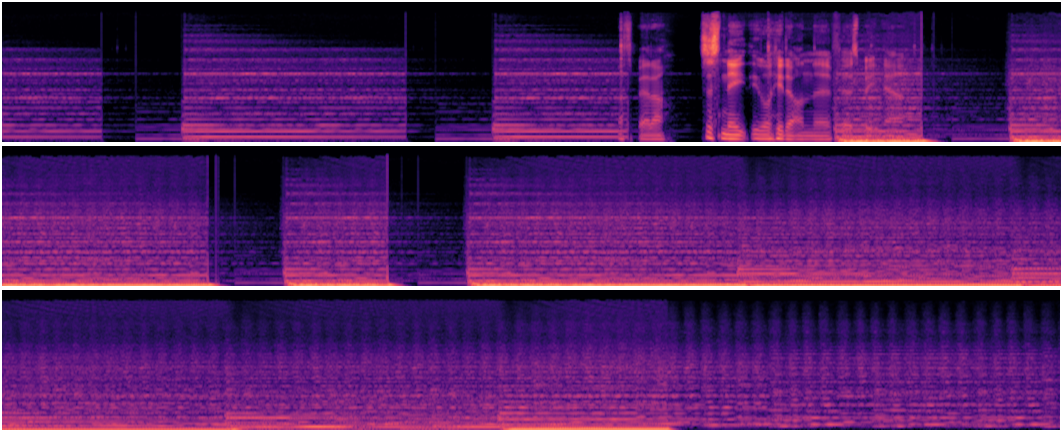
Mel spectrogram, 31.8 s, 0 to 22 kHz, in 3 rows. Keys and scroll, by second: 0.8-1.4 typing, 3.8-4.3 typing, 6.4 space, 9.5 space, 12.0 /, 12.7 space, 12.9 space, 15.6 super+[, 15.7 super+[, 16.2 super+[, 26.4 super+=.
